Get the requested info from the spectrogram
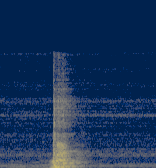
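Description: A single accented stroke on an electronic drum kit, played through an amplifier, with a sharp attack and a pitched ring that dies away in about half a second.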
